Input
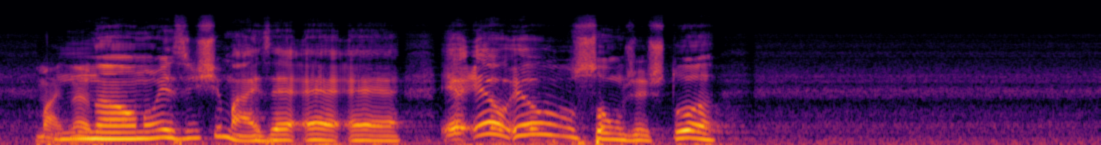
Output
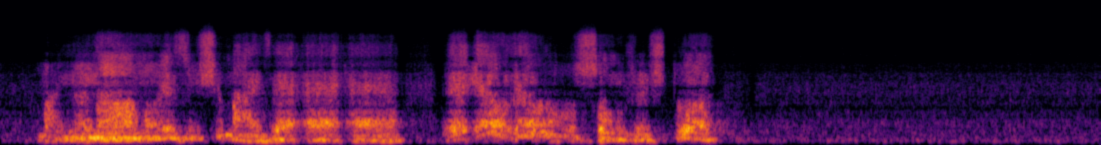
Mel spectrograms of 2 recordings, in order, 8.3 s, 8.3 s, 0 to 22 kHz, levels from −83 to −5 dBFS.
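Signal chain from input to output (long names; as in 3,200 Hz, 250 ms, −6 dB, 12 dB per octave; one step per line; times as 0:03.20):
cochlear-implant simulation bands 16
one half of a high-frequency compander decoder only
level −3.5 dB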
